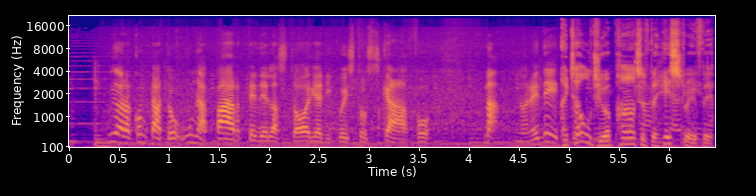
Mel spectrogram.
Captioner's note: light electronic music; speaking foreign language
